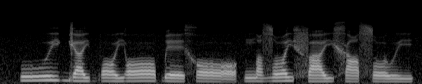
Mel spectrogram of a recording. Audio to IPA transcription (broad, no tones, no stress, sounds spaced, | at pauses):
uː j ɡʲ a j b ɔː j ɔː ɓ eː x ɔː | n ɪ zˤ u j f a j x a sˤ u j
